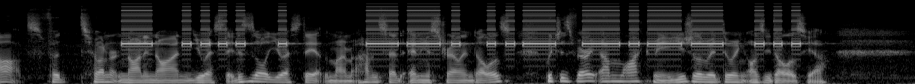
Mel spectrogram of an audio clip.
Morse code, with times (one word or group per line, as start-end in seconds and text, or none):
1.2-2.9 THE
3.7-8.0 GUYS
